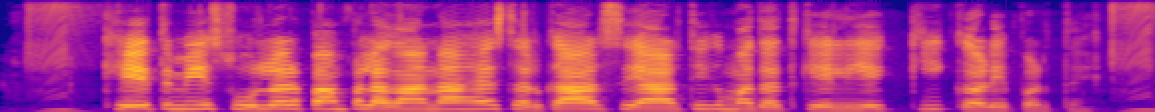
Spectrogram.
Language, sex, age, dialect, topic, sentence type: Magahi, female, 18-24, Southern, agriculture, question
